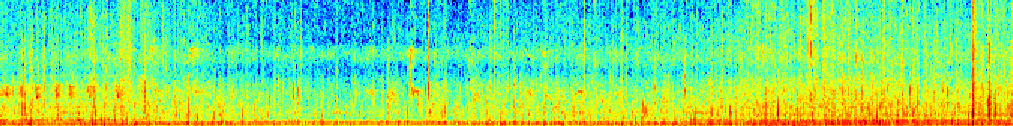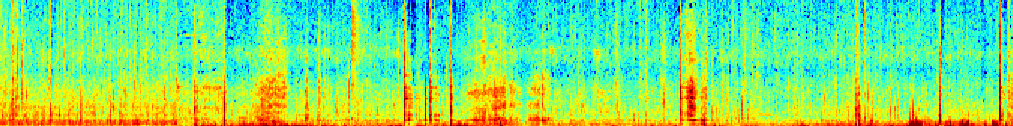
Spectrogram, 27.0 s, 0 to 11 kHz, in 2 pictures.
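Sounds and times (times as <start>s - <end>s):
pot of noodles boiling: 0.0s - 27.0s.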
